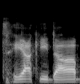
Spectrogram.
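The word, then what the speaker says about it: Iechyd da: this is a great product so it's it's pronounced yakida but it has seven so it's got 22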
